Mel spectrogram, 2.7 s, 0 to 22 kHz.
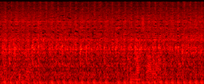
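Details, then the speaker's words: Honda Scoopy scooter after 5 years of use, idling with original exhaust: a steady low putter with a light buzzy clatter from a loose body panel, not the engine. "Suara panel bukan suara mesinnya."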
